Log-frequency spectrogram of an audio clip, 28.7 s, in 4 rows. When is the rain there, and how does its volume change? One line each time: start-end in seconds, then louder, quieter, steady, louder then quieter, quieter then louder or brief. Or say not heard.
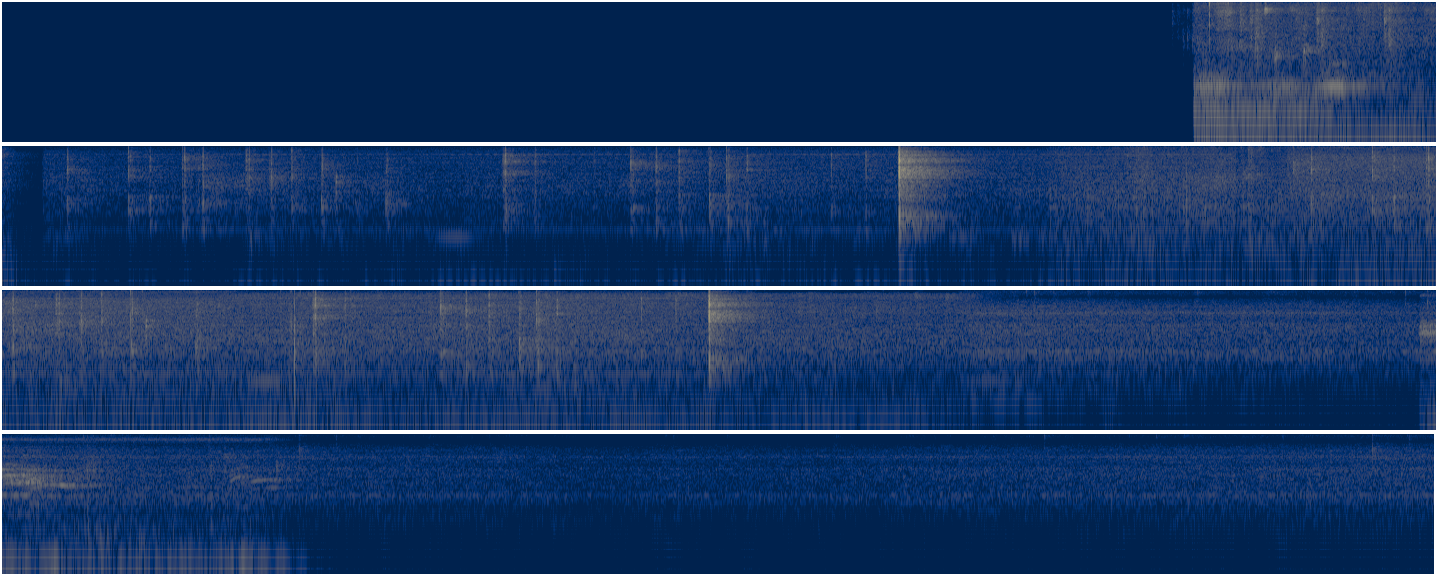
12.3-28.6 quieter.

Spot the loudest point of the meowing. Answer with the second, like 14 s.
6 s.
